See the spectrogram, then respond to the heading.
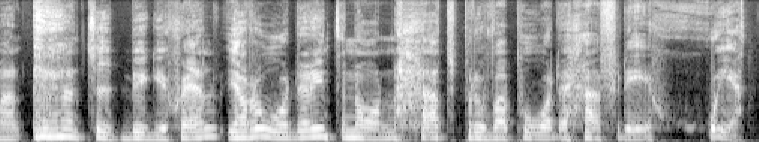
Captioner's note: clears throat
